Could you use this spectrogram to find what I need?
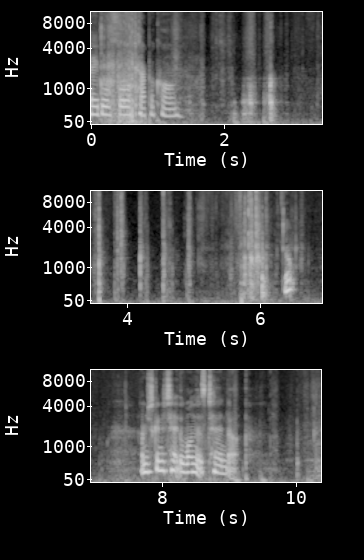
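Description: Playing cards riffle and slap together as they are shuffled.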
